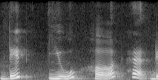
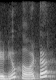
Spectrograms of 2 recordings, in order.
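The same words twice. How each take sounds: First: Slow and low, long gaps between words. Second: Said in the usual way. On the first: Shown as a demonstration. Teacher modelling a question to a child for learners, word by word. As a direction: say each word alone, then pause.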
